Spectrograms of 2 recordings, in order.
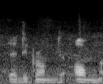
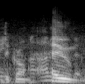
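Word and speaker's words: de Grandhomme: I think he's talking about de Grand Homme or de Grand Home, depending if you go for Ed's or my pronunciation.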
